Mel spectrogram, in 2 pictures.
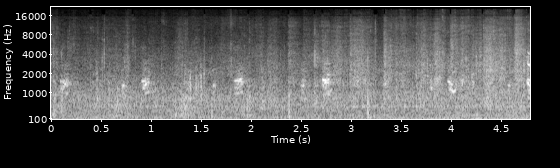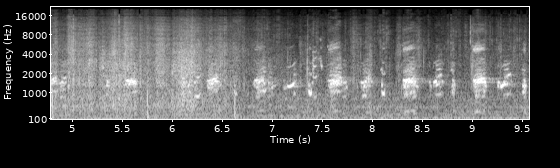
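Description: Chickens and other fowl cluck and chatter close by in a continuing jumble of short calls that grows denser and more rhythmic toward the end, over a low background hum.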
